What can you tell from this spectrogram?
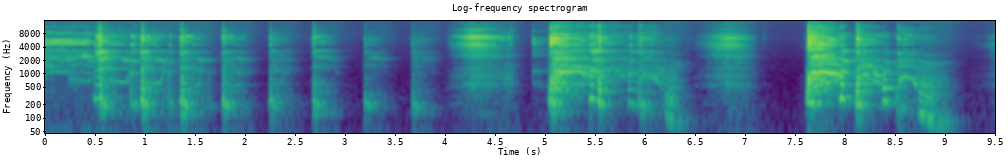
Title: Cross Dressing Coughing 97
